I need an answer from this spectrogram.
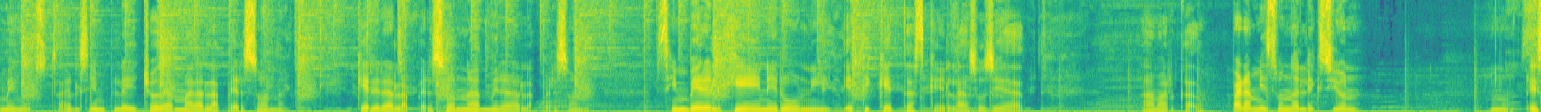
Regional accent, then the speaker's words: Cuajinicuilapa, Guerrero, Mexico; Soy originaria de Cuajinicuilapa, Guerrero. Tengo 28 años. Me asumo como mujer bisexual afromexicana, feminista.

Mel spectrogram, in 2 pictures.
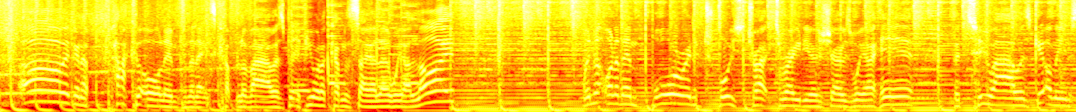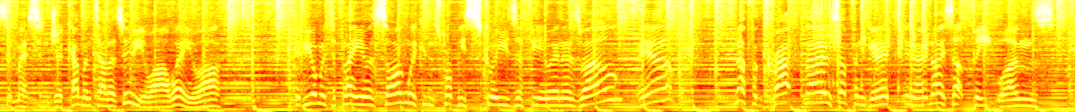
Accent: East of England, United Kingdom; I'm from Norfolk and I'm a bit weird.

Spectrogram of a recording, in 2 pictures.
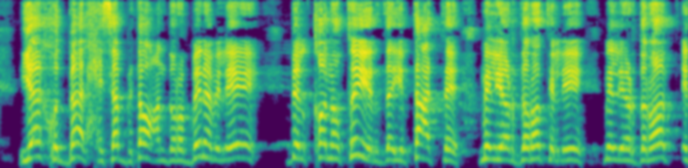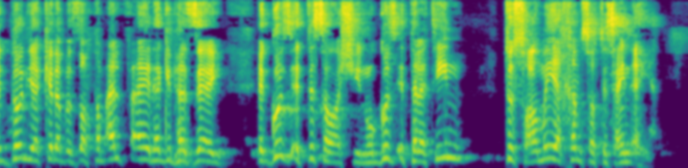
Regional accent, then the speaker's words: Mansoura, Dakahlia, Egypt; كان من قرية بينها وبين بلدنا المنصورة حوالي 10 كيلو

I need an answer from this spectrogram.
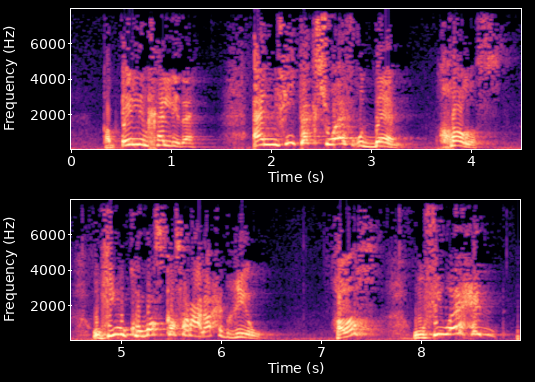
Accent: Egypt; سلوكنا إحنا كسلوك كمصريين عموما

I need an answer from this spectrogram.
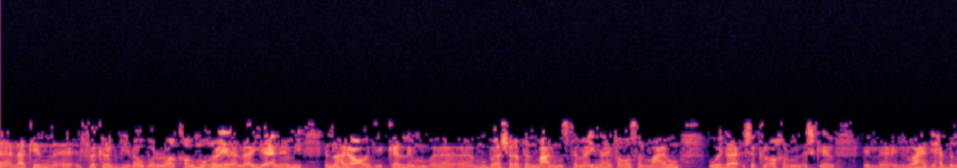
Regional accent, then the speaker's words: Egypt; هو اللي بيميزنا كمصري

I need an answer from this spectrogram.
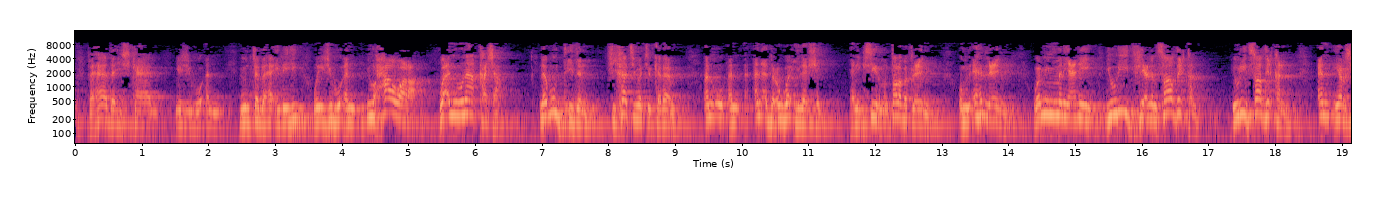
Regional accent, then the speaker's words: Morocco; وقد كنا كمغاربه وكاندلسيين في عمقنا الحضاري اساتذه للمشرق

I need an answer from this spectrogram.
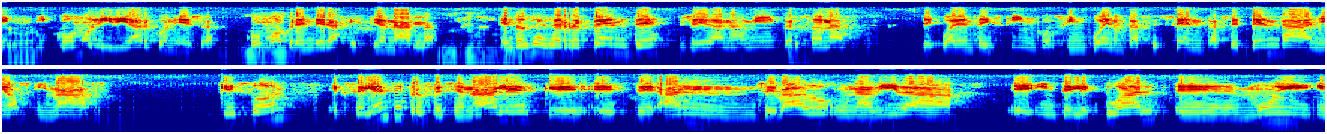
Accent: Resistencia, Chaco, Argentina; now in Buenos Aires, Argentina; Yo soy de Resistencia Chaco, vivo hace más de 20 años en Buenos Aires

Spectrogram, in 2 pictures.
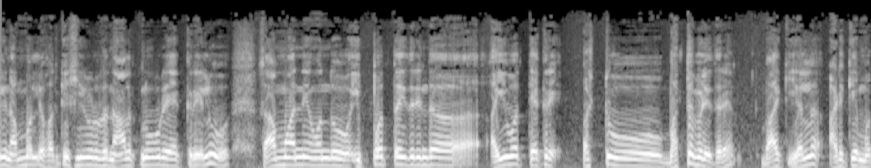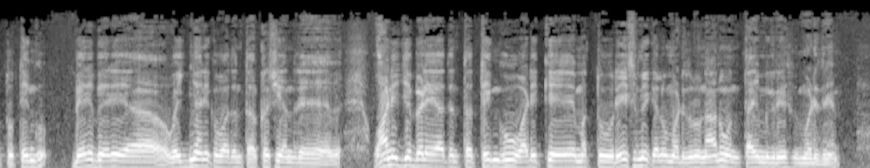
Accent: Urke, Karnataka, India; ನಾವು ಮೂಲತಃ ಕುಮಟ ತಾಲೂಕಿನ ಊರ್ಕೆ ಗ್ರಾಮದವರು.

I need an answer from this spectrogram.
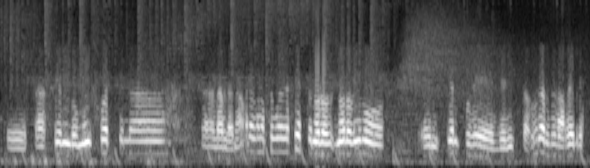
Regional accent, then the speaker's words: Puerto Rico; yo soy puertorriqueño, mi familia se viene de acá, mis vecinos

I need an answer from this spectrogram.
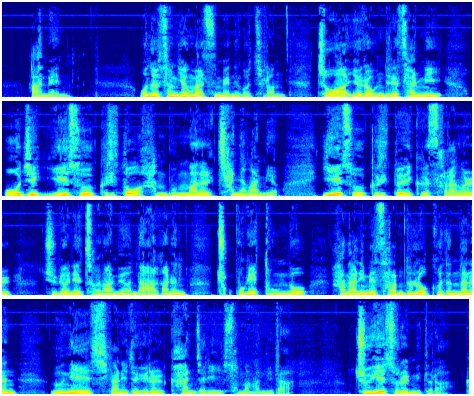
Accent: Hamhung, South Hamgyong, North Korea; 선교사였습니다

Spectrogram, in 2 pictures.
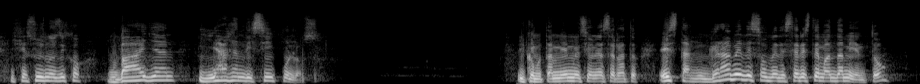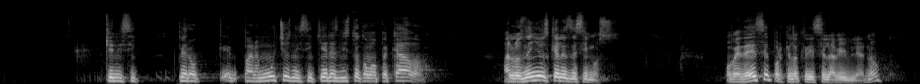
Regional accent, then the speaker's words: Mexico; y más siendo mexicanos, y más siendo, yo creo que presbiterianos

